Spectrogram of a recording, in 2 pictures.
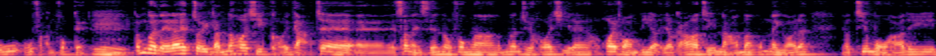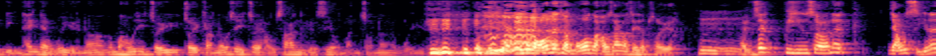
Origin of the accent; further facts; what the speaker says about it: Macau; 我哋係講廣東話，我哋係澳門土生土長嘅人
